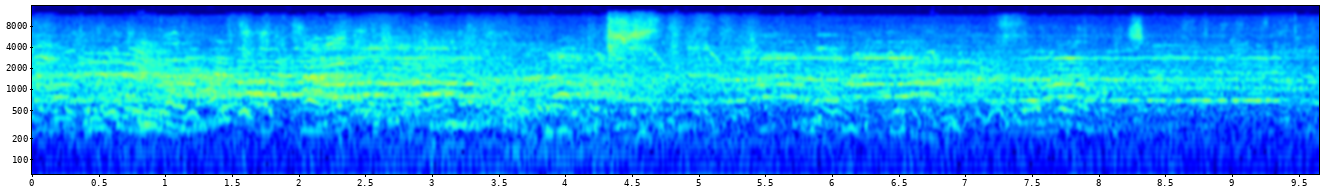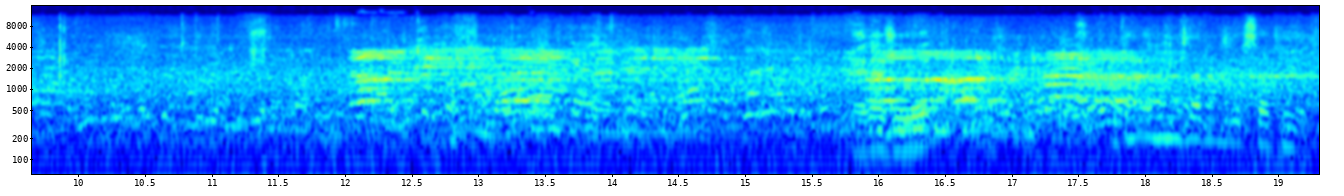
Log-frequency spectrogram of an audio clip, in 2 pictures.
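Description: A small crowd of men and women chatters nearby outdoors.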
